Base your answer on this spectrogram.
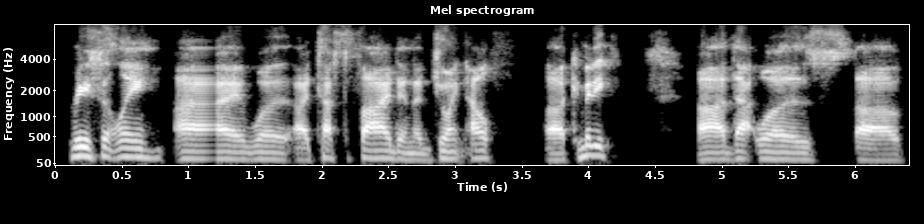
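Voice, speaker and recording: A man interviewed as a guest, answering in a measured, halting way with frequent fillers. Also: on the low side, a bit bright, dry recording, highs cut off. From New York State. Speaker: guest, home care executive.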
